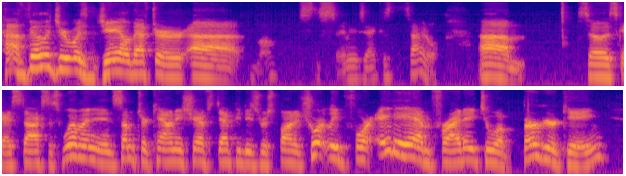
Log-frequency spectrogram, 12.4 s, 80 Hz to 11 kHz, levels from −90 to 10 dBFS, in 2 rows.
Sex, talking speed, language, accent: male, 175 wpm, English, American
